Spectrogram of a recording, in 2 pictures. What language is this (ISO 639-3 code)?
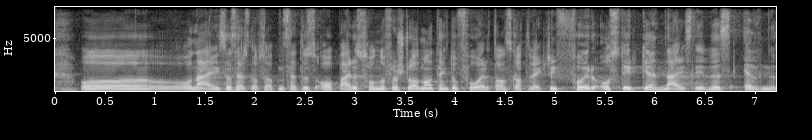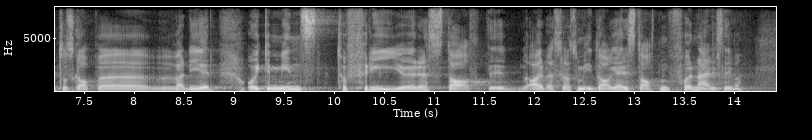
nor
